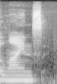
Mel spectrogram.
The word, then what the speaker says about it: loins: If you read it in original pronunciation, the word loins becomes lines. From forth like the fatal lines, yeah. – which does sound like lines.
